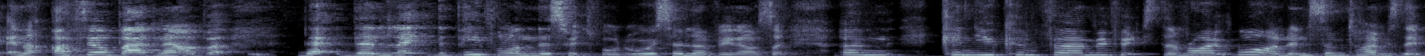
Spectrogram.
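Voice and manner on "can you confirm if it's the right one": mock hesitant, confused, flustered, high and slow. Retelling phoning the switchboard to check a number; imitating flustered, confused self. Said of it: "sounding all flustered and confused".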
